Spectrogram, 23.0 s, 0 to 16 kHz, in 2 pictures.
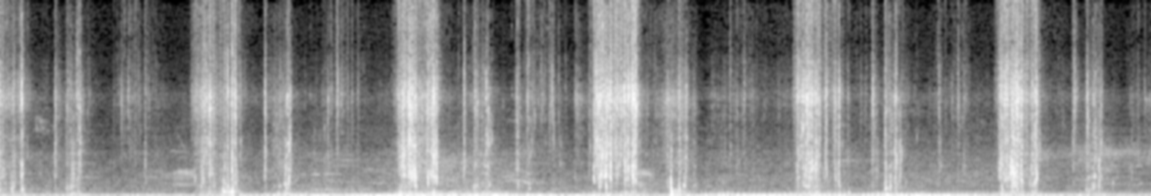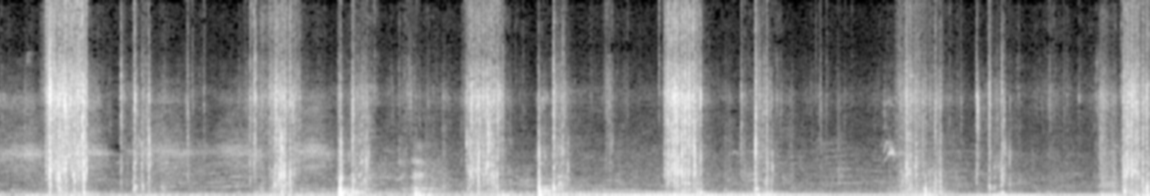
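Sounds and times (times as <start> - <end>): dry feed pouring: 9.9 - 11.0, 11.6 - 12.6, 16.1 - 17.1.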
